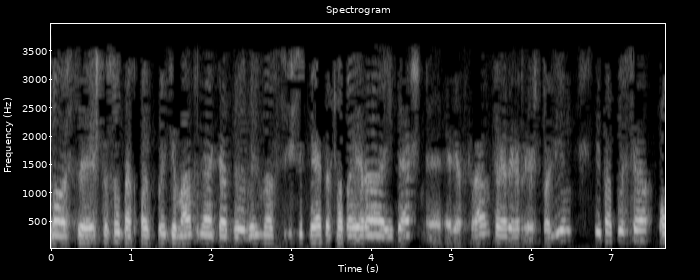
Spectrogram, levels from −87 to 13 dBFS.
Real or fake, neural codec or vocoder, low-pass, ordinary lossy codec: fake; codec, 16 kHz, 2 kbps, FreqCodec, smaller model; 3.6 kHz; MP3, 16 kbps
